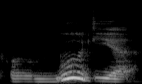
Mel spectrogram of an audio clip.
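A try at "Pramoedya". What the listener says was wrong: And it's not even that. It's ja. It's Promuja. Because they spell the ja with a dy. That one's a little bit, more sensible. But OE, using that to spell oo, do you see what's wrong here?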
